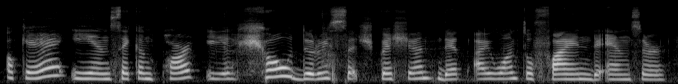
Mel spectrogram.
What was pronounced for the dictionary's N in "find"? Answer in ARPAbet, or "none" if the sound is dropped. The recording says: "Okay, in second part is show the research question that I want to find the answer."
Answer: N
